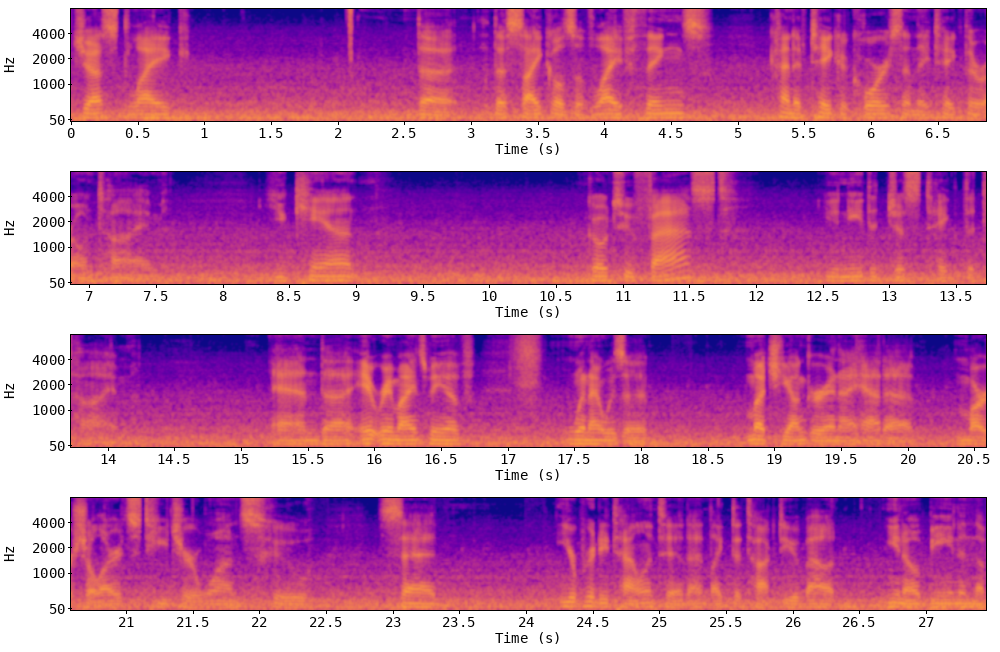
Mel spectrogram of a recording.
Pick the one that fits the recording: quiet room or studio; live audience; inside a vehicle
inside a vehicle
